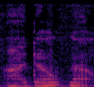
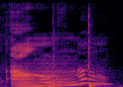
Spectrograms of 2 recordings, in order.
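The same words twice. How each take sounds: First: Said in the usual way. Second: High, loud, drawn-out 'I don't know'; big theatrical shrug in the voice; exaggerated cluelessness. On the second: Real, not acted. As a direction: stretch it out and send the pitch soaring. Playful guessing, exaggerated first take.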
